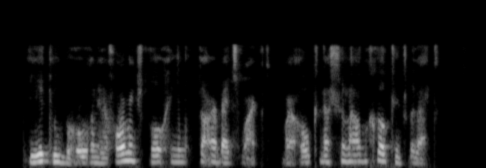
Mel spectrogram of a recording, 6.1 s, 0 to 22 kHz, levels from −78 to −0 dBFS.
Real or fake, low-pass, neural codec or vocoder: fake; 7.2 kHz; codec, 16 kHz, 2 kbps, FreqCodec, smaller model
